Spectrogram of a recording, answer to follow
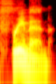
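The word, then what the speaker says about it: Fremen: I'm pretty sure that Frank Herbert pronounced like the freman I'm pretty sure he pronounced it Freeman you know but we all call it we all call it fman we all agree that's correct but that's not what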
